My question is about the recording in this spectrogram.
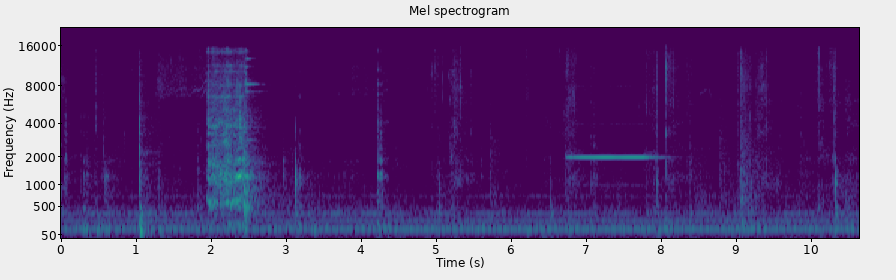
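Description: Chef's knife knocking on a plastic cutting board while a jalapeño is finely chopped: a few sharp, irregularly spaced knocks over a steady electrical hum. A short burst of noise comes about two seconds in, and a thin steady high tone sounds for about a second past the middle.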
